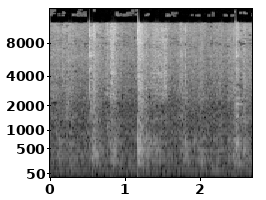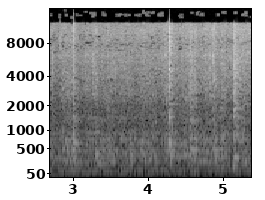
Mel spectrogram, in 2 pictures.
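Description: A spice paste of Kashmiri red chilli powder and fennel sizzles in hot mustard oil in an aluminium pot while it is stirred with a steel spoon. The spoon clicks and scrapes against the pot about once a second, over a steady sizzling hiss. This is the masala being fried and kept moving so that it doesn't burn.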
